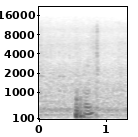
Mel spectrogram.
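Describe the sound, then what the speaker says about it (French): Honey bees in an opened, darkened hive give off a faint, steady buzzing hum, broken once midway by a brief dull knock, with no talk over it. "Les abeilles vont rester tranquilles parce qu'elles sont dans le noir."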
